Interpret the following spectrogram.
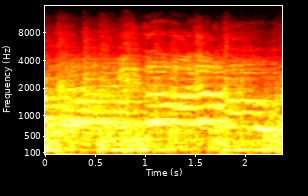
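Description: A group of voices singing a song together in chorus.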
